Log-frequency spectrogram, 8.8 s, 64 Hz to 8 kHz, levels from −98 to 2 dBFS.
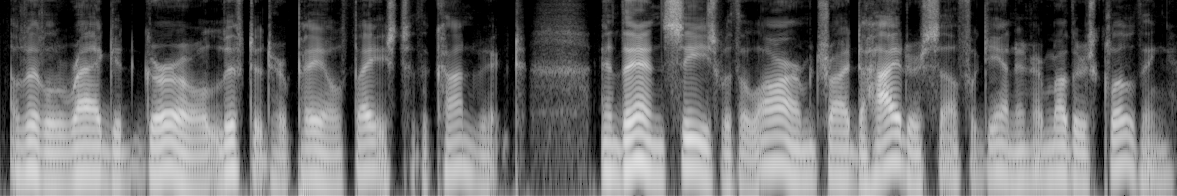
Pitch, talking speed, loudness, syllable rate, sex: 105 Hz, 170 wpm, -21 LUFS, 4.4 syllables/s, male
